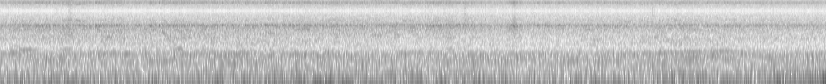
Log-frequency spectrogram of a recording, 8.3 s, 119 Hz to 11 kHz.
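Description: Mazda MX-5 Cup race car's four-cylinder engine idling steadily while the car stands still.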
